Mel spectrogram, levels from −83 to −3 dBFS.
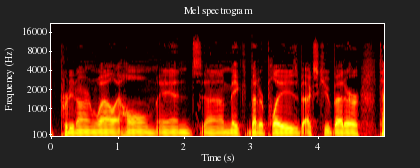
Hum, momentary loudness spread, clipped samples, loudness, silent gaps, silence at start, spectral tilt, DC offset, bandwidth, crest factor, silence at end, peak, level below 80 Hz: none; 8 LU; under 0.1%; -26 LUFS; none; 0.15 s; -8 dB/octave; under 0.1%; 12 kHz; 18 dB; 0 s; -6 dBFS; -42 dBFS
